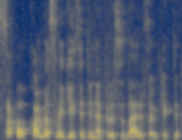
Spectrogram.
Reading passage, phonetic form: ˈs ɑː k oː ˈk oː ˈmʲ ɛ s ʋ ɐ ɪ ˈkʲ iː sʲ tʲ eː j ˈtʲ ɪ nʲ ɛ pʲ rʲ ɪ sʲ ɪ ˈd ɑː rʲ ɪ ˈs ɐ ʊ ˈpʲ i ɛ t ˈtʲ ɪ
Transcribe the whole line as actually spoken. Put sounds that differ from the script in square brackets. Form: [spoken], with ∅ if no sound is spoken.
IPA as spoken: ˈs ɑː k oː ˈk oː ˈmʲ ɛ s ʋ ɐ ɪ ˈkʲ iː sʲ tʲ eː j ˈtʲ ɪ nʲ ɛ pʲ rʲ ɪ sʲ ɪ ˈd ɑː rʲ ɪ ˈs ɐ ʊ [ˈkʲ] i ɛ [k] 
